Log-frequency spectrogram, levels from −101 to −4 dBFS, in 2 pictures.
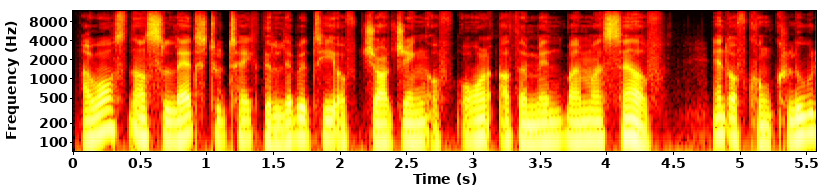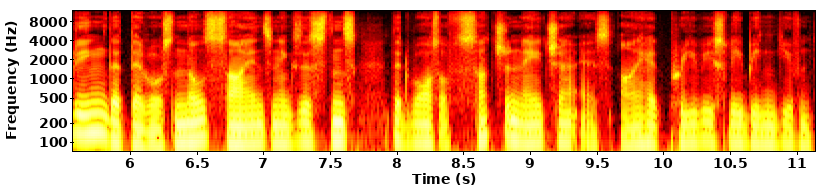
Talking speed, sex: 215 wpm, male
